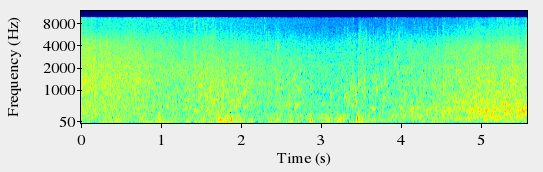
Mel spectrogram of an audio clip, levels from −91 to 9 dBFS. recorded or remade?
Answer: recorded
